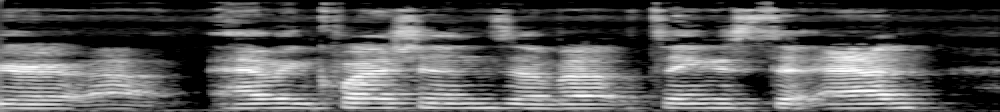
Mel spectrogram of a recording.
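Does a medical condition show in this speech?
Yes: ALS; starting to lose voice.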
